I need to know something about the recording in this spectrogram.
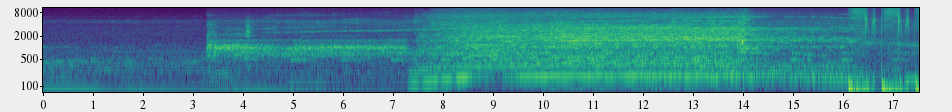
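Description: Turbocharged Honda Civic engine revving on a chassis dyno under background music: its pitch climbs, then holds high with a loud rushing noise.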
